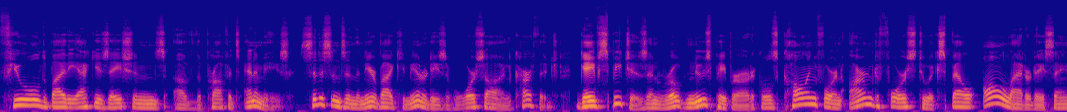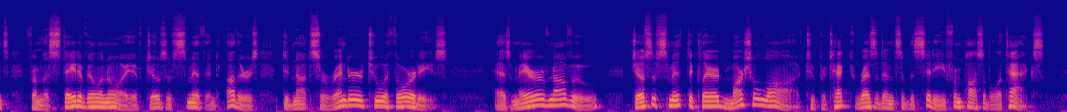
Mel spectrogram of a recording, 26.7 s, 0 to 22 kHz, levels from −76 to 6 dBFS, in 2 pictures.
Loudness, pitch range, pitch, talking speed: -24 LUFS, 95-145 Hz, 120 Hz, 150 wpm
